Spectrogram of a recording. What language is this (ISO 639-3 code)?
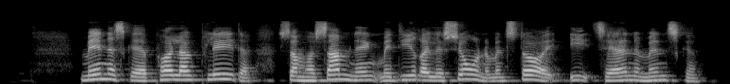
dan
